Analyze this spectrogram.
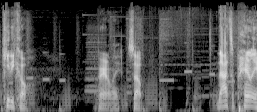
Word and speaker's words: Kiriko: way you say kiriko the way I was told that you say it is kiriko kiriko instead of here Rico or heriko right like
